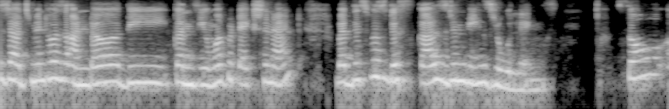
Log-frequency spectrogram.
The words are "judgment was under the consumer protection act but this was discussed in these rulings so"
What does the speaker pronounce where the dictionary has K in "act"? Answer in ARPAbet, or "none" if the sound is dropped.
K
